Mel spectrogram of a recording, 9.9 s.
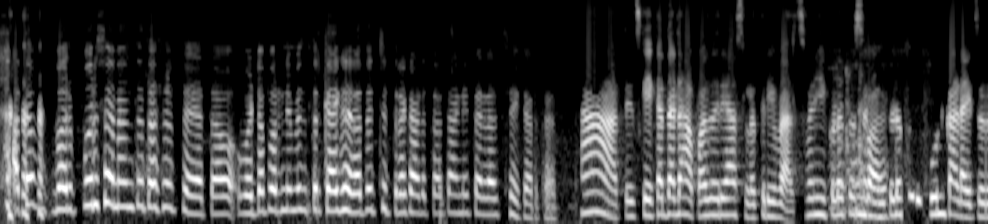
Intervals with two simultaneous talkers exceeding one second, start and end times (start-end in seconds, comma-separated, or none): none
